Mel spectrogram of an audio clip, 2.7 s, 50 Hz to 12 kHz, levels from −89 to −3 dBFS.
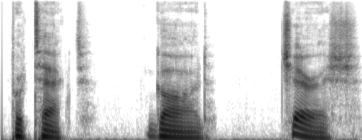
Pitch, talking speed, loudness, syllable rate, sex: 100 Hz, 65 wpm, -18 LUFS, 3.0 syllables/s, male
